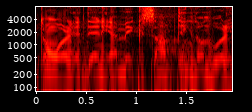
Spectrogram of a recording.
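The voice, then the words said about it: Imitated accent of a parent. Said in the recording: “the accents. I've been listening to that accent my entire life, and I've been kind of imitating. ... You got it down.”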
